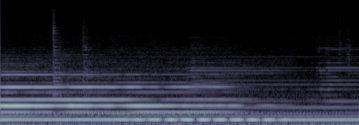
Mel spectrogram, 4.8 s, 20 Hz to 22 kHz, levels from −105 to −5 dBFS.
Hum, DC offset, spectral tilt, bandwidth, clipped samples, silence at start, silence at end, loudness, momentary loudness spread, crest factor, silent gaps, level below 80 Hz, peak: none; under 0.1%; -9.5 dB/octave; 4.9 kHz; under 0.1%; 0 s; 0 s; -44 LUFS; 8 LU; 14 dB; none; -64 dBFS; -30 dBFS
